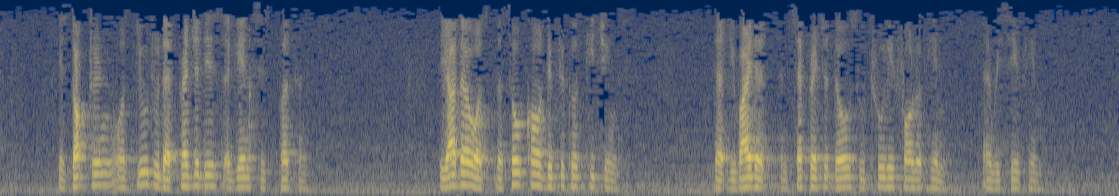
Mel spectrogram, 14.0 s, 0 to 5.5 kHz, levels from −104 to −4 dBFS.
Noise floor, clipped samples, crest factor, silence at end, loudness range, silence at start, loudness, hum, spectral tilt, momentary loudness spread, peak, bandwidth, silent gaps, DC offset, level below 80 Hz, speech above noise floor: -51 dBFS; under 0.1%; 22 dB; 0 s; 5 LU; 0 s; -29 LUFS; none; -10 dB/octave; 26 LU; -8 dBFS; 5.2 kHz; none; under 0.1%; -54 dBFS; 23 dB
